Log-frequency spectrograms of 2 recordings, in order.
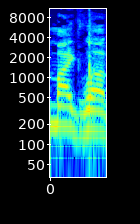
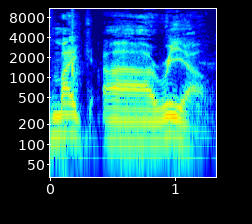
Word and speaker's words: Mike Rio: By the way, it's not Mike Love. It's Mike Rio. Yes, I got his name wrong.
